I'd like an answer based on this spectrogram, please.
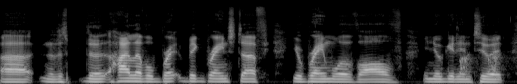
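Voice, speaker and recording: Monotone, flat speech at a moderate pace, dry and close with no echo, on a very clean recording with a silent background. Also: man, medium pitch for a man. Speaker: podcast co-host, card game player. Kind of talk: casual chat. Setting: podcast recording. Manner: casual, hesitant with many fillers.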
